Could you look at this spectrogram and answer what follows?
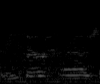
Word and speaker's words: Aether: Because I thought that I read God of Upper Air is actually pronounced Ether, and I was like, I'll just call it Aether instead.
